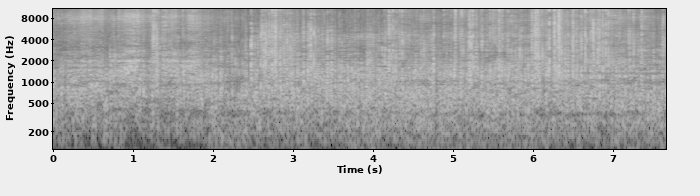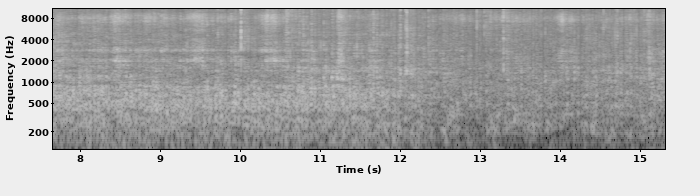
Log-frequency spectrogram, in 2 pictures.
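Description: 1941 Chevrolet G7113 truck's straight-six petrol engine running at road speed under load, mixed with steady road and wind noise as the truck drives along. It eases off a little near the end.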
